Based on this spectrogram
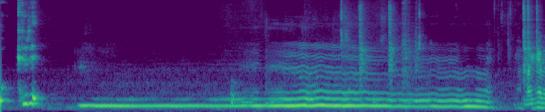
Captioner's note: hums of... support?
